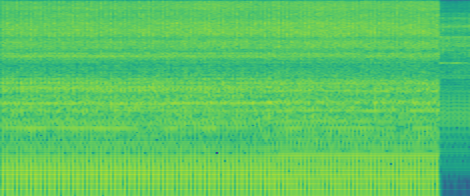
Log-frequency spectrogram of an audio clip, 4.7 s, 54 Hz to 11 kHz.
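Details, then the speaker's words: Simpson ALH 3228 all-aluminum gas pressure washer with Cat commercial pump, at full throttle after a few minutes' warm-up, delivering 3,400 PSI: a steady, even engine beat of about 3.5 pulses a second under load, smooth with no misses. Normal, healthy running. "Alright, so that was 3,400 PSI of pressure from that pump."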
